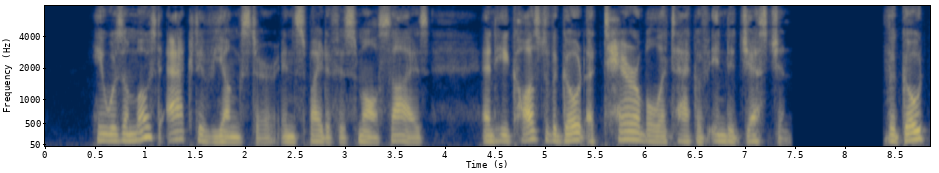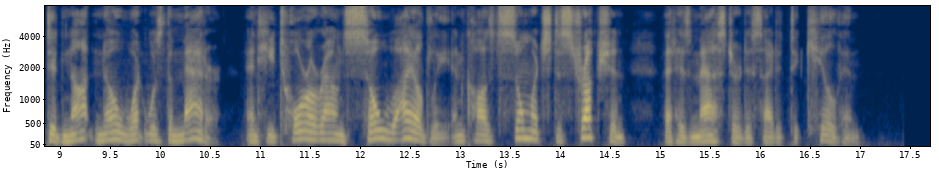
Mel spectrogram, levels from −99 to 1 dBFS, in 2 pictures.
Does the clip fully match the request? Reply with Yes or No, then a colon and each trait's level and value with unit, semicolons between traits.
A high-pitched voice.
No: low, 125 Hz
